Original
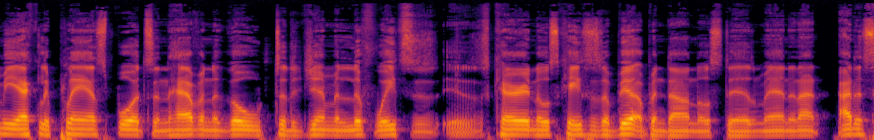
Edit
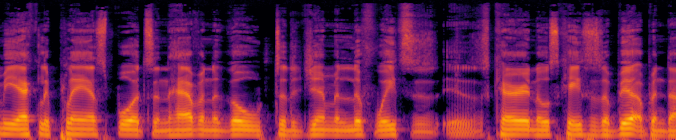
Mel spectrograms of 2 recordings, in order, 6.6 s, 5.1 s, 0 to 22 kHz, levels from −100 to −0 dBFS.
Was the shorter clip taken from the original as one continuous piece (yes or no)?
yes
